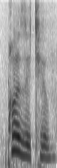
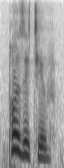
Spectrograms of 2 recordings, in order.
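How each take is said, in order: Both takes have the same delivery.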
